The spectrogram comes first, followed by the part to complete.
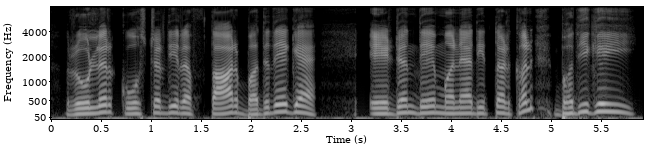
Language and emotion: Dogri, fearful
